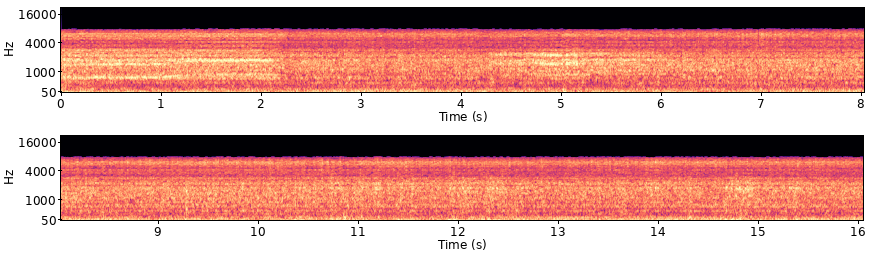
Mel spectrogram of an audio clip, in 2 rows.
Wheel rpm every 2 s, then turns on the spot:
220, 230, 220, 230, 230, 230, 230, 230.
none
